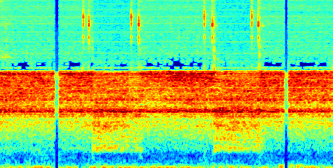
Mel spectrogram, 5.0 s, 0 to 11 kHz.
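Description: Steady hiss cut off sharply above about 3 kHz: the noisy audio signal played through an ADAU1701 DSP noise filter. Its low end changes a few times and it cuts out for an instant twice, as the output is switched between the original and the filtered signal.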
